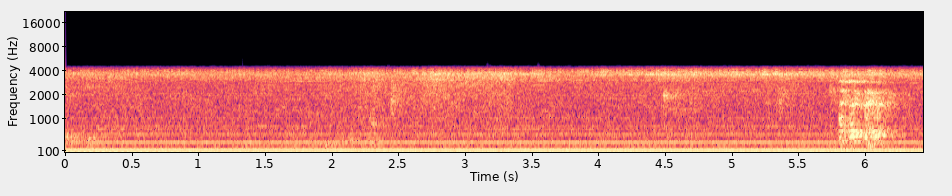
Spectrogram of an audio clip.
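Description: A low, steady electrical hum with a constant hiss, and a short burst of noise just before the end.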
